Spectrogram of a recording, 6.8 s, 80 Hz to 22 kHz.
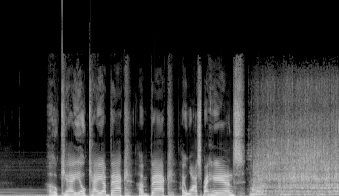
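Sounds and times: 
speech: 0:01.0 - 0:05.6
toilet flushing: 0:05.0 - 0:06.7.

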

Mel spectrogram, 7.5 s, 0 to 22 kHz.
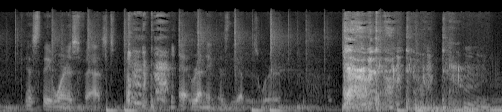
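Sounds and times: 
speech: 0:00.4 - 0:04.3, 0:05.1 - 0:06.4
harsh throat-clearing cough: 0:01.9 - 0:02.7, 0:05.1 - 0:07.2
rough throaty noises: 0:05.1 - 0:07.4.

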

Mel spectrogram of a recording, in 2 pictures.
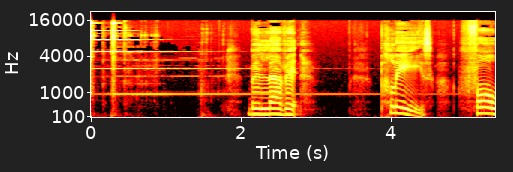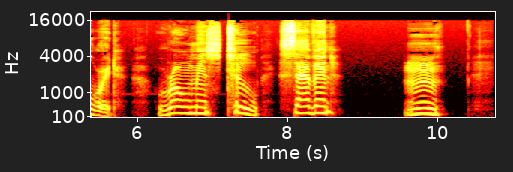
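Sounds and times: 
small bell struck: 0:00.0 - 0:06.4
speech: 0:02.1 - 0:03.0, 0:04.0 - 0:08.8, 0:09.6 - 0:10.2.

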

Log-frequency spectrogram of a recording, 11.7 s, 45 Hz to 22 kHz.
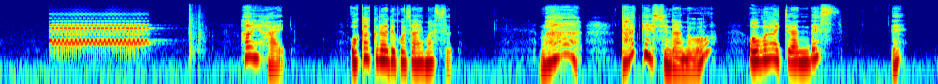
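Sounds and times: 
telephone bell ringing: 0:00.6 - 0:02.2
speech: 0:03.0 - 0:03.7, 0:04.4 - 0:05.8, 0:06.8 - 0:10.5, 0:11.1 - 0:11.4.

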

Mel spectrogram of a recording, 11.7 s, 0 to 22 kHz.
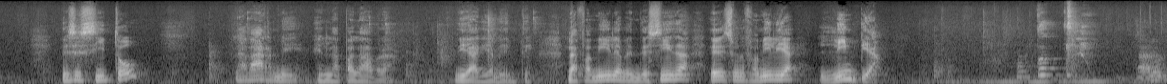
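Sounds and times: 
speech: 0:00.6 - 0:01.5, 0:02.4 - 0:08.9
sneeze during a sermon: 0:10.4 - 0:11.0.

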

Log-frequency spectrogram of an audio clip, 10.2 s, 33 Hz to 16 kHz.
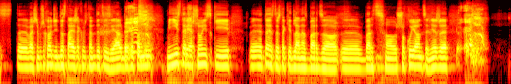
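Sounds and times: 
speech: 0:00.0 - 0:09.6
harsh cough or sneeze: 0:02.5 - 0:04.0, 0:09.1 - 0:09.8.

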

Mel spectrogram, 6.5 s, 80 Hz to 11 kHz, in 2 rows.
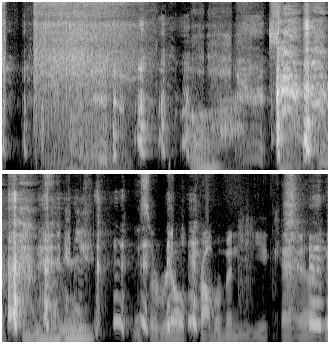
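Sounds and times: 
laughter: 0:00.0 - 0:06.5
voice making playful sniffing noises: 0:00.3 - 0:01.4
speech: 0:01.9 - 0:06.5.

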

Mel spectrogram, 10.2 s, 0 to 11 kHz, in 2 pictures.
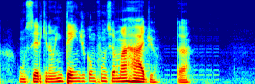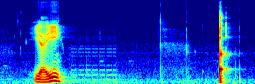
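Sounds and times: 
speech: 0:00.4 - 0:03.9, 0:05.8 - 0:06.4
loud rough throaty burp: 0:09.5 - 0:09.9.

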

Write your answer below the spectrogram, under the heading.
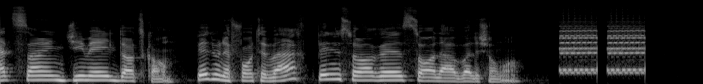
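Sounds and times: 
speech: 0:00.0 - 0:05.3
telephone ringing: 0:05.6 - 0:06.6.

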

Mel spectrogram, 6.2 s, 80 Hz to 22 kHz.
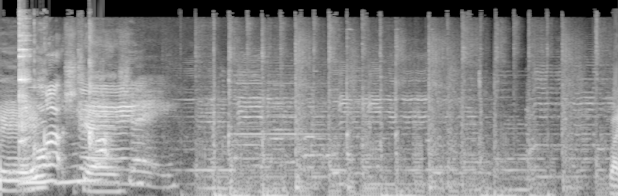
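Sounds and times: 
drinks and tableware clattering and rustling: 0:00.1 - 0:01.1
glasses clinking during a toast: 0:00.1 - 0:01.2.

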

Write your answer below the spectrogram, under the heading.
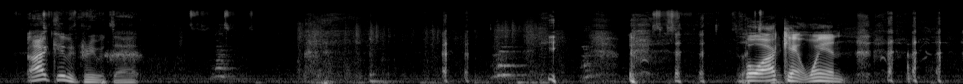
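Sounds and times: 
speech: 0:00.3 - 0:01.5, 0:06.8 - 0:08.5
laughter: 0:04.2 - 0:07.9, 0:08.5 - 0:09.6
dog whining and huffing: 0:04.9 - 0:06.0.

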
